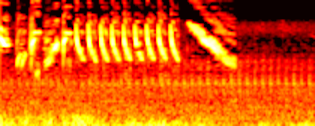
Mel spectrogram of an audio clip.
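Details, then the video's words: European goldfinch in khlouwi style song, a rapid string of about a dozen high, metallic twitters in even rhythm ending with a longer descending buzzy note. "تغريد الحسون خلوي chont chardonneret"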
